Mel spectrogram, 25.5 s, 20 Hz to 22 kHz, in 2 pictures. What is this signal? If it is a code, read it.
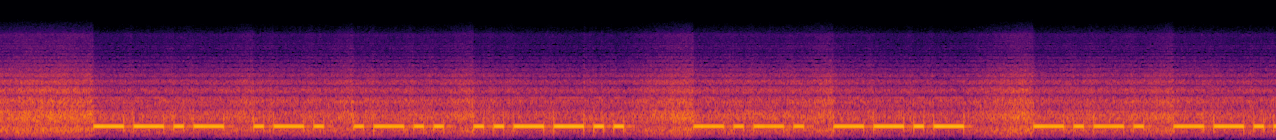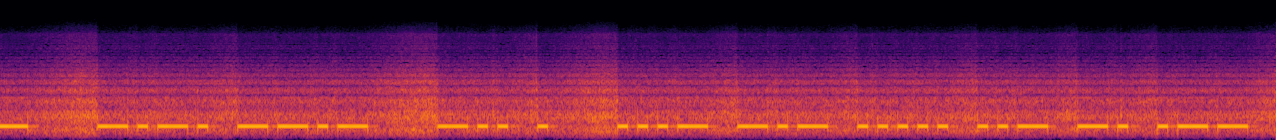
Morse code, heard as a keyed tone, machine-sent, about 12 wpm, 420 Hz, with radio static, a narrow filter and room echo. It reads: QRL? CQ CQ CQ DE VK5UNW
